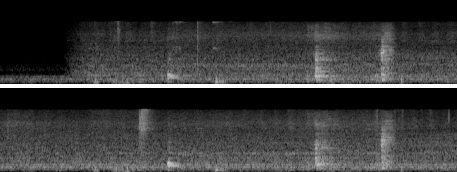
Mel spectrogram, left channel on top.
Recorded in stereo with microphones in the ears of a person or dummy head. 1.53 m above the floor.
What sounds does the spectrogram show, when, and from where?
1.7 s footsteps: 20° left (ahead or behind), 1.6 m; by 3.9 s 25° left (ahead or behind), 2.5 m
